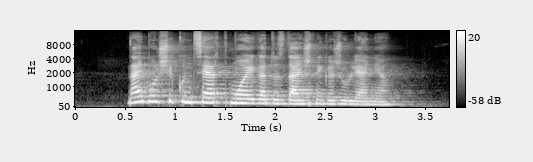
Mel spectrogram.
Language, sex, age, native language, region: Slovenian, female, 50-59, Slovenian, Posavska region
